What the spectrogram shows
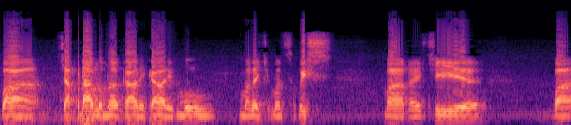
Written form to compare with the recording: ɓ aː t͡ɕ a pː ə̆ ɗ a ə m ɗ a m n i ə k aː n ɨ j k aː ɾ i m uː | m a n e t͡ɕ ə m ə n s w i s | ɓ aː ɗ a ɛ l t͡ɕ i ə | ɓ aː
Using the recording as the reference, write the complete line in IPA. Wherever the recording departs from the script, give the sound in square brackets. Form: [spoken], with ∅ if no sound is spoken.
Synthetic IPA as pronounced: ɓ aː t͡ɕ a pː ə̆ ɗ a ə m ɗ [ɑ] m n [a] ə k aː n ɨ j k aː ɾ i m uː | m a n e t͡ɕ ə m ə n s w i s | ɓ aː ɗ a ɛ l t͡ɕ i ə | ɓ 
